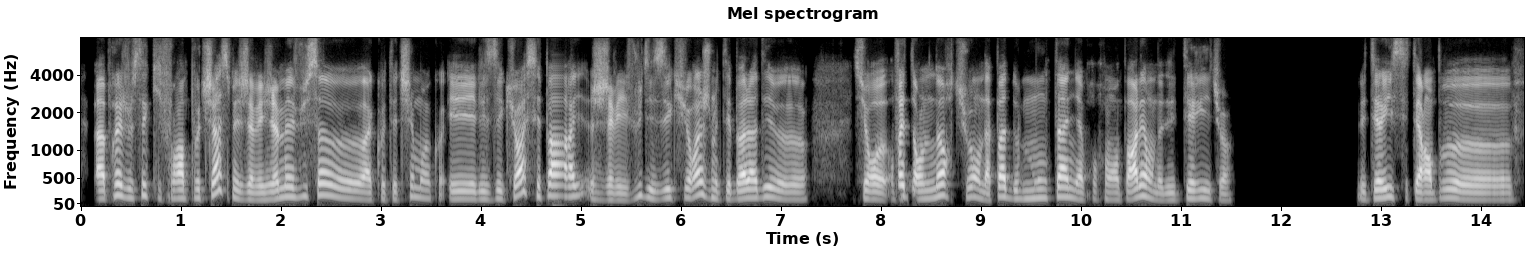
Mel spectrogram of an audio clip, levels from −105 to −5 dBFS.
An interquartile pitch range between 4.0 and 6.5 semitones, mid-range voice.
Yes: average, 4.4 semitones; medium, 145 Hz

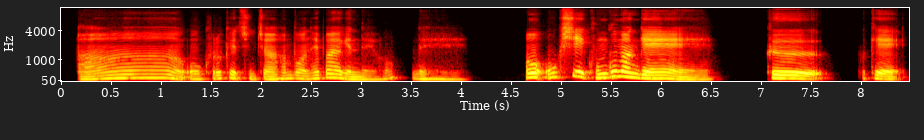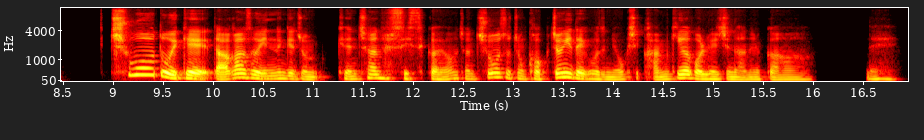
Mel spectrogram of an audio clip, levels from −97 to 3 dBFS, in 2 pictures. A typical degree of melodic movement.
No: wide, 7.1 semitones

